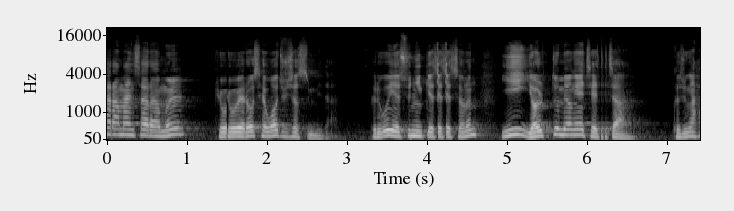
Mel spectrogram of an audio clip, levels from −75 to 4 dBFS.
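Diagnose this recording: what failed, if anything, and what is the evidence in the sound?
Repeated frames in the codec stream: runs of compressed frames were duplicated, so the decoder replays the same slice of speech as a stutter. A 104.5 ms block repeats once at 1.48 s and twice at 4.12 s, and a 52.2 ms block twice at 6.15 s.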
